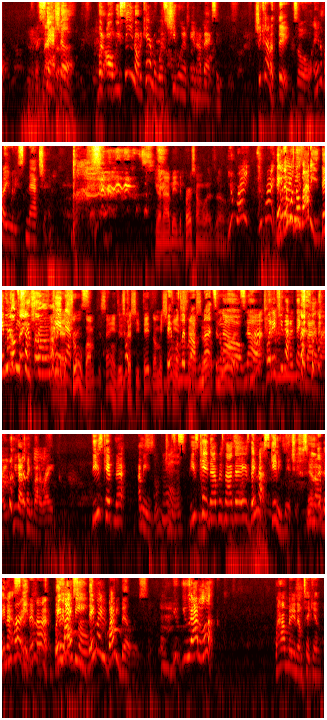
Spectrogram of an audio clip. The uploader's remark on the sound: brought to you live from the MPN Podcast Stage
